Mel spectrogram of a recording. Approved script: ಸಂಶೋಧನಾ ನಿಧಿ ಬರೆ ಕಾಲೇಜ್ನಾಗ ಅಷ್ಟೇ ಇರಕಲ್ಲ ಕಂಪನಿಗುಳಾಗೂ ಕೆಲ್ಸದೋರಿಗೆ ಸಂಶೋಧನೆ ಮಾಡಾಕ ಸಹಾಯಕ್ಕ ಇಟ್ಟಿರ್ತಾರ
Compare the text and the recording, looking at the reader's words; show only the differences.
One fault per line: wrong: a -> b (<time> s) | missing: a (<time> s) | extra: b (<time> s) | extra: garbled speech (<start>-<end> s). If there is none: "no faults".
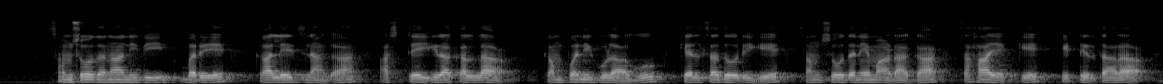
no faults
